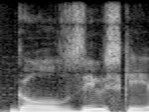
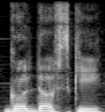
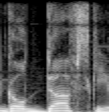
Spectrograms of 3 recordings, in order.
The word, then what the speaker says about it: Golczewski: So to the English eye, it looks like Golczewski or whatever. And he sent me this robot, like a link, a web link to a Polish pronunciation thing. And he said, just put my name into there. So I put it into there, and the robot lady said Wojciech Golczewski, like that. She said Golczewski, like with a D.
